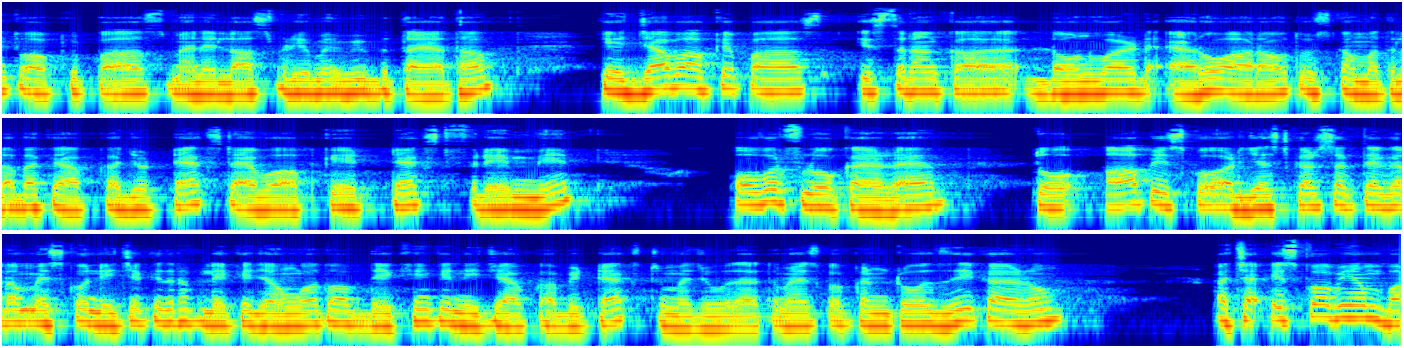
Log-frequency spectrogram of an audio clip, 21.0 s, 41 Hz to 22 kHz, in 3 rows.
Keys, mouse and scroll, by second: 1.2 scroll up 1, 3.4 typing, 8.0 scroll down 1, 12.5-13.3 scroll down 1, 14.7-18.2 drag, 18.2 ctrl+z.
